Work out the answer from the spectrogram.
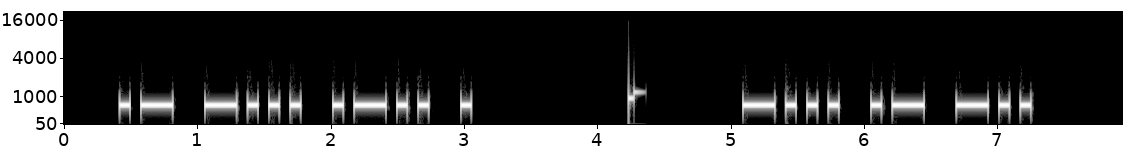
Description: Morse code, heard as a keyed tone, about 15 wpm, 700 Hz. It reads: ABLE BAD
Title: Sentences from Top 700 Words - New Word Drill - 15wpm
